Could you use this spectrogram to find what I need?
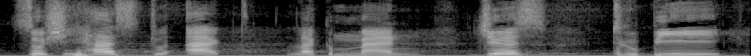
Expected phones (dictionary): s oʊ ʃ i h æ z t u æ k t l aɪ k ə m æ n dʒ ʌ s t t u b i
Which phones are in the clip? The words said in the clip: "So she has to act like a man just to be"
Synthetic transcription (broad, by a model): s oʊ ʃ i h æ s t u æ k t l aɪ k ə m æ n dʒ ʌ s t t u b i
